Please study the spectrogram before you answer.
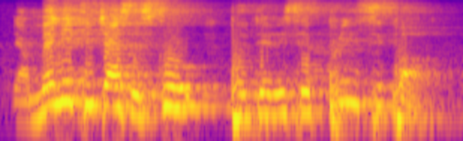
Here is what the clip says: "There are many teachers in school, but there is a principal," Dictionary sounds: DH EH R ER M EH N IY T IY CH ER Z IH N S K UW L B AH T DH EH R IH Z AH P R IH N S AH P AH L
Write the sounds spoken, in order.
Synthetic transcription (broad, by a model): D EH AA M EH N IY T IY CH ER S IH N S K UW L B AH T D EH R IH S AH P R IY N S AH P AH L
